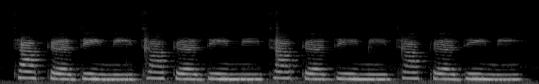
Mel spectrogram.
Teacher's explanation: the downward portion of the beat shares the same kind of vowel ah taka is all in the down or portion of the B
